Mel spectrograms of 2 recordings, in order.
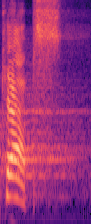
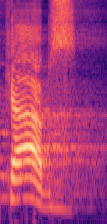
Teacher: Cap is ending in P sound. P is unvoiced consonant. Cab is ending in B sound. B is voiced consonant.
